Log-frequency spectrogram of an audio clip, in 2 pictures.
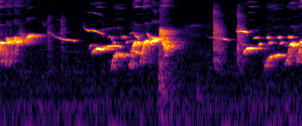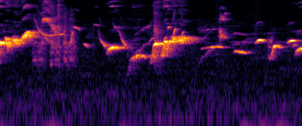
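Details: Song of a white-rumped shama, played to prompt breeding: loud varied whistled phrases mixed with harsh chirps and clicks, phrases broken by brief gaps.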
